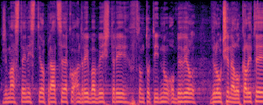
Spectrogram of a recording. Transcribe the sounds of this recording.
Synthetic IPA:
ʒɛmaːst̪ɛjniːst̪ɪlpɾaːt͡sɛjako̞ʔand̪ɾɛjbabɪʃkt̪ɛɾɪft̪o̞mt̪o̞t̪iːdnuʔo̞bjɛvɪl | vɪlo̞wt͡ʃɛnɛːlo̞kalɪt̪ɪ

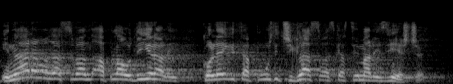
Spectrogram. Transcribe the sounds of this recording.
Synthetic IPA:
inaːɾaʋnod̪asuʋamaplˠaud̪iːɾaliko̞le̞ːɡit̪sapuːst̪it͡ɕiɡlˠasoʋat̪ʲkad̪st̪eimaliizʋjeːʃt͡ɕḛ

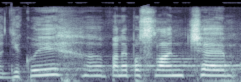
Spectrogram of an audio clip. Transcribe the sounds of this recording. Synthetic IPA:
ɟɛkujɪpanɛpo̞slant͡ʃɛ

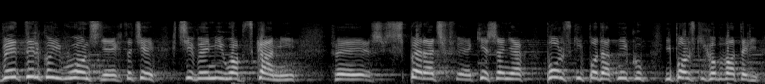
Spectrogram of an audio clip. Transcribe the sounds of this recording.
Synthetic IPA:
vɘt̪ɘlkɔivwɔnt͡ʂɲɛxt̪sɛt͡ɕɛxt͡ɕivɘmʲiwapskamʲi | ʂpɛɾat͡ɕfkʲjɛʂɛɲaxpɔlskʲixpɔd̪at̪ɲikufipɔlskʲixɔbɘvat̪ɛlʲi

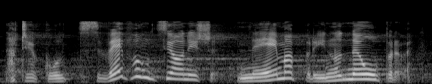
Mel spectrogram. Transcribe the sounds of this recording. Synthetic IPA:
zna̰ːt͡ʃiakosʋefuŋkt̪sioniʃḛneːmapɾinud̪neupɾa̰ʋḛ

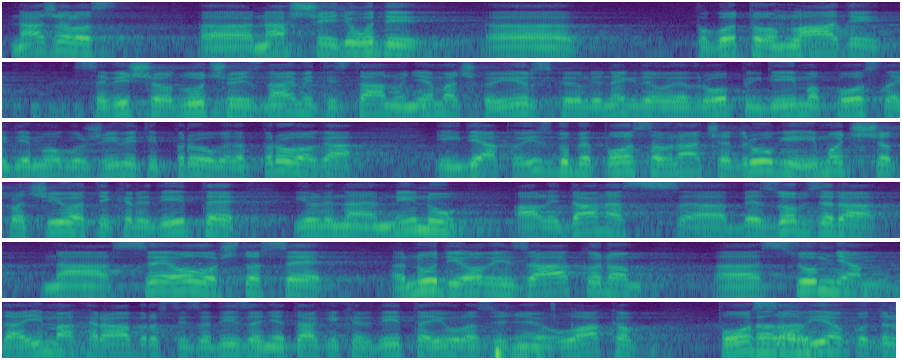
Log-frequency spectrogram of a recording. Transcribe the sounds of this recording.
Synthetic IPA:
naʒalˠo̞st̪ | naʃiʎuːd̪i | po̞ɡo̞t̪o̞ʋo̞mlˠaːd̪i | se̞ʋiʃe̞o̞d̪lˠut͡ʃujuiznaːjmit̪ist̪aːnuɲe̞mat͡ʃko̞jiiɾsko̞jiline̞ɡd̪jeue̞ʋɾo̞ːpiɡd̪je̞imapo̞slaiɡd̪je̞mo̞ɡuʒiːʋjit̪ipr̩ʋo̞ɡad̪opr̩ʋo̞ɡa | iɡd̪ʲjeako̞izɡubepo̞slaʋnat͡ʃed̪ɾuɡiːmo̞t͡ɕi̥t͡ɕeoplˠat͡ɕiːʋat̪ikɾe̞d̪iːt̪e̞ | ilinaemninualid̪anasbe̞zo̞bziɾa | nasʋe̞o̞ʋo̞ʃt̪o̞se̞ | nud̪io̞ʋimzaːko̞no̞m | suːmɲamd̪aimaxɾaːbɾo̞st̪izad̪izaɲe̞t̪akʋixkɾe̞d̪iːt̪aiulazeɲeuʋakaʋ | po̞saoiakod̪

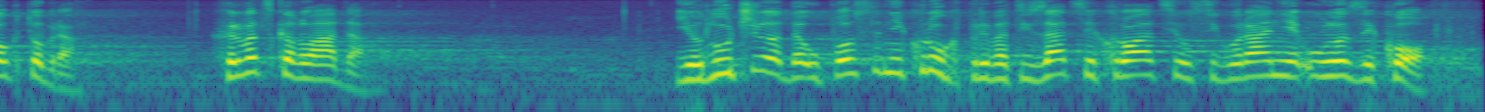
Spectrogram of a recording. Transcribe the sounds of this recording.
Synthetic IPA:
okt̪o̞bɾa̰ | xr̩ʋat̪skaʋlˠaːd̪a̰ | jeo̞d̪lˠuːt͡ʃt͡ʂilˠad̪aupo̞sled̪ɲikɾuːɡpɾiʋat̪izaːt̪sijekɾoat̪sijeo̞siɡuɾaːɲe̞ʔulˠazeko̞

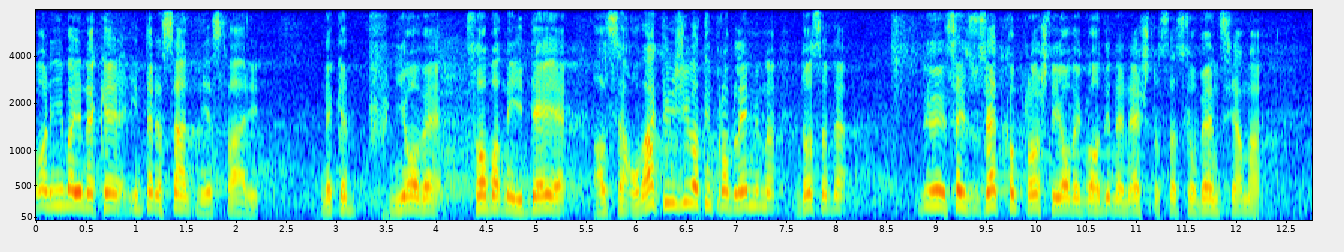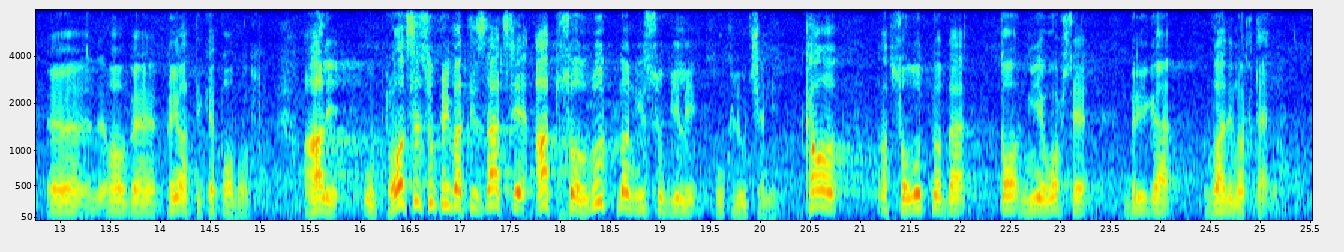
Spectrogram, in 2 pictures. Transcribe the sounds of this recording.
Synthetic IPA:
o̞niimajune̞ke̞int̪e̞ɾe̞sant̪nije̞st̪ʋaːɾi | ne̞ke̞ɲixo̞ʋe̞slˠo̞bo̞d̪ne̞id̪eːje̞ | a̰lsaoʋakʋimʒiʋo̞t̪nimpɾo̞bleːmima | d̪o̞sad̪a | saizuzeːt̪ko̞mpɾo̞ʃlio̞ʋe̞ɡo̞d̪ine̞ne̞ʃt̪o̞sasubve̞nt̪sijama | oʋepɾiʋat̪nike̞po̞moɡli | aliupɾo̞t̪se̞supɾiʋat̪izaːt̪sije̞ʔapso̞lut̪no̞niːsubili | ukʎuːt͡ʃe̞nḭ | kao | a̰pso̞lut̪no̞d̪a | t̪o̞ːnije̞uo̞pʃt̪e | bɾiɡa | ʋlˠad̪inokt̪ḛla̰

